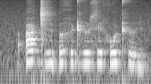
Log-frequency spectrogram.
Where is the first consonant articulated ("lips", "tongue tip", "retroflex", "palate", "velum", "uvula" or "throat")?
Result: throat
